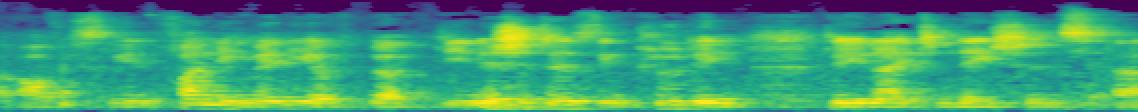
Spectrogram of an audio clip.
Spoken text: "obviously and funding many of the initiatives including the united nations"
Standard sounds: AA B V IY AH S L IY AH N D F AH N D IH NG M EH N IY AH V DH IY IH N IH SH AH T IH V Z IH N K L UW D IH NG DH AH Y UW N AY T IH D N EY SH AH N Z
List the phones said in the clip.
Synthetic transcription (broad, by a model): AA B V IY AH S L IY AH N F AH N D IH NG M EH N IY AH V DH IY IH N IH SH AH T IH V Z IH N K L UW D IH NG DH AH Y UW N AY T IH D N EY SH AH N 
